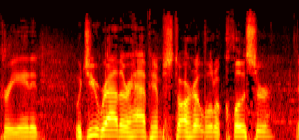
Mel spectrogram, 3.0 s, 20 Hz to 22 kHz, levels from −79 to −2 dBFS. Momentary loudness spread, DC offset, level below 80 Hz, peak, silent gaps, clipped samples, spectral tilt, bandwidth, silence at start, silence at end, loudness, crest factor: 8 LU; under 0.1%; -46 dBFS; -8 dBFS; none; under 0.1%; -4.5 dB/octave; 16 kHz; 0 s; 0 s; -22 LUFS; 14 dB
